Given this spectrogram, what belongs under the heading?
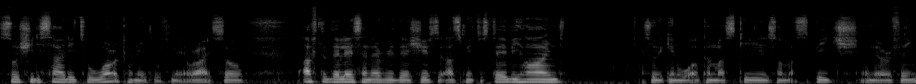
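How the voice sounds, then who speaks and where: A man with a slight French accent talks at a fairly quick pace and a fairly low pitch in a flat monotone. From Ivory Coast. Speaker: motivational vlogger. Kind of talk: personal story vlog. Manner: casual, many fillers.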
